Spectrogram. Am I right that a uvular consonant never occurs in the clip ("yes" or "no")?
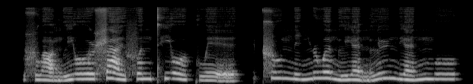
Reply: yes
